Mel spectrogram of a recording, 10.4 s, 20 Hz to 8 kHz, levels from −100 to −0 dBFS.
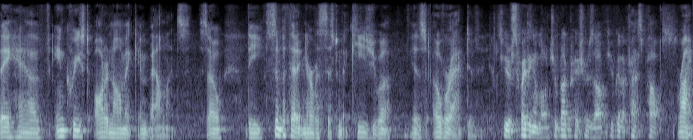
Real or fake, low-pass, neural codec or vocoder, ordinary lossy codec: fake; 7.2 kHz; codec, 16 kHz, 4 kbps, X-Codec, WavLM features, trained on Multilingual LibriSpeech; AAC, 48 kbps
